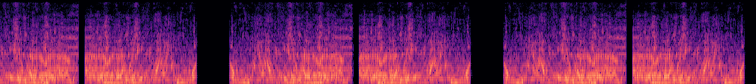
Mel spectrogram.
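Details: Stomach growling (borborygmi): loud, low gurgling rumbles with swooping, groaning pitch, in three similar bursts separated by brief silences.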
